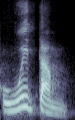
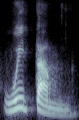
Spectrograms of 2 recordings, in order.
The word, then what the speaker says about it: vitam: En ese tiempo se pronunciaban como una W, como la palabra vitam en latín. En latín la gente decía vitam a la palabra que se escribe W-I-T-A-M.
